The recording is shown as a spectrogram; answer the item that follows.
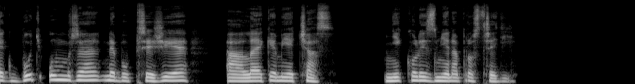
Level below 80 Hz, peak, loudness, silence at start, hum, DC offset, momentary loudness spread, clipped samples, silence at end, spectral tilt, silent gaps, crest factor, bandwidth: -58 dBFS; -4 dBFS; -18 LUFS; 0 s; none; under 0.1%; 9 LU; under 0.1%; 1.2 s; -6 dB/octave; 2.16-2.26 s, 3.50-3.84 s; 14 dB; 17.5 kHz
